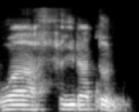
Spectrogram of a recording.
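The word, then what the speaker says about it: واحدة: muzakarnya atau laki-lakiakarnya maka bacanya wahidun kalau muanasnya bacanya wahidatun nah perhatikan ada ta marbutnya Kanah kemudian yang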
